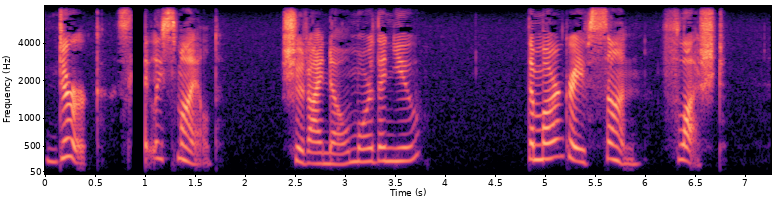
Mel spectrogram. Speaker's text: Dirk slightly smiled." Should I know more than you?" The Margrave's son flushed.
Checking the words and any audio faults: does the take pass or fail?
fail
